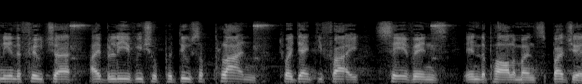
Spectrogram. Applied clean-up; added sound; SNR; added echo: none; Tambourine; 14 dB; none.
